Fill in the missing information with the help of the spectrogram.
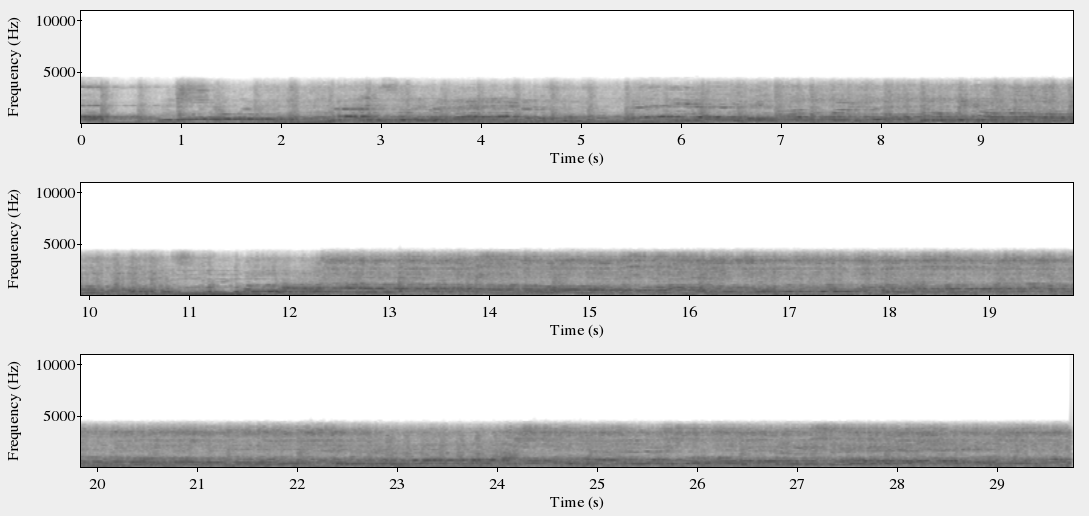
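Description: Live rock band playing electric guitars and drum kit, loud and continuous; the band comes in fuller and denser about twelve seconds in.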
